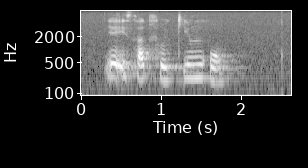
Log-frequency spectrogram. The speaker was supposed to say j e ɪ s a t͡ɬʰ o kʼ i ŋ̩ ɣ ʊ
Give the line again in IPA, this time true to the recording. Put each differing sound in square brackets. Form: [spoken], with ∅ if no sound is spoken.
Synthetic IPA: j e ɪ s a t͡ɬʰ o kʼ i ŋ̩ ɣ ʊ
